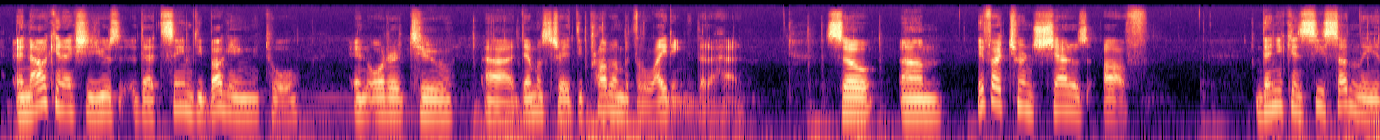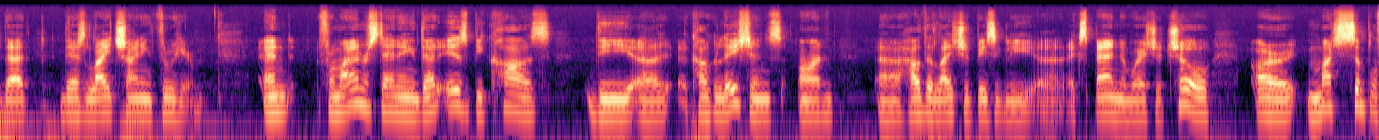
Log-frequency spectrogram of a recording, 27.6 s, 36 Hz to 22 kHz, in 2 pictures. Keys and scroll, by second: 4.8-8.6 typing, 12.8 a, 13.5 w, 13.9 d, 15.1 s.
